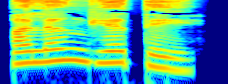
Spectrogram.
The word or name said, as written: ಅಲಂಘ್ಯತೆ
